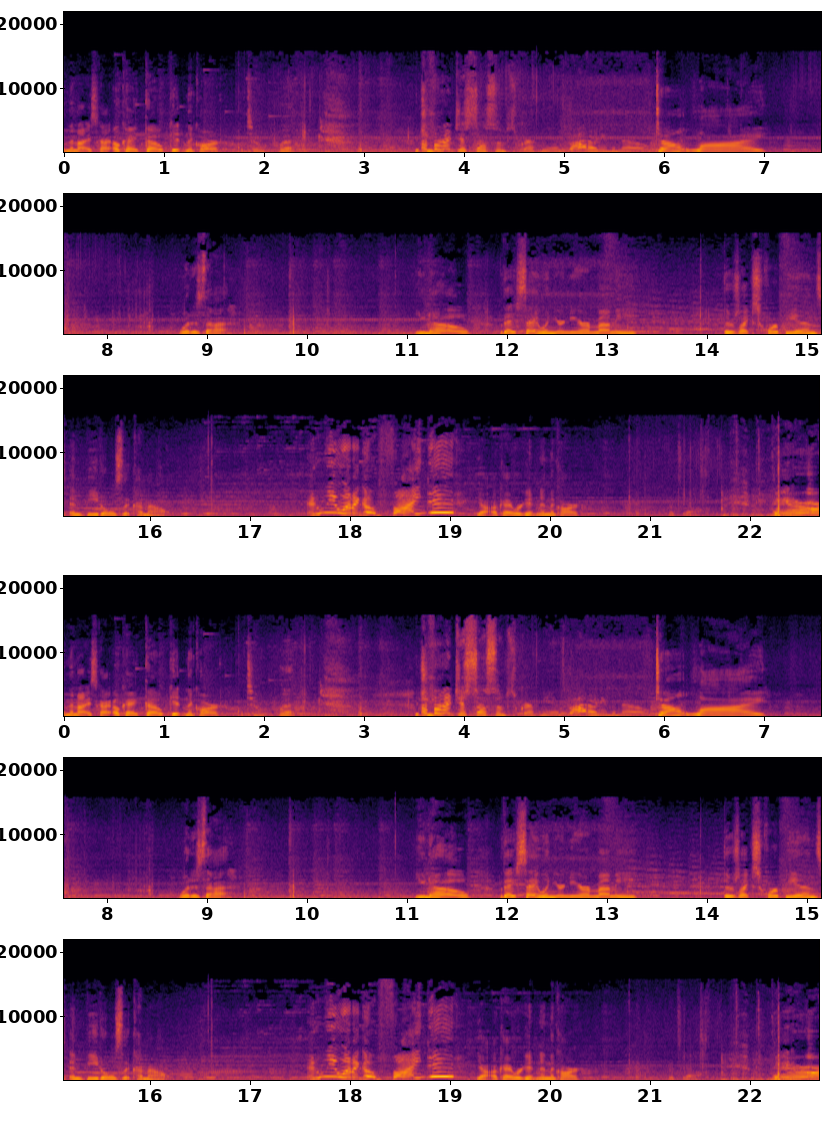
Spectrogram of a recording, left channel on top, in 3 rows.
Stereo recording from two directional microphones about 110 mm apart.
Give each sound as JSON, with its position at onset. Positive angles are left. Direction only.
{"t": 0.0, "sound": "speech", "side_deg": -15}
{"t": 0.7, "sound": "speech", "side_deg": 0}
{"t": 1.0, "sound": "speech", "side_deg": -10}
{"t": 3.6, "sound": "speech", "side_deg": -45}
{"t": 8.7, "sound": "speech", "side_deg": -15}
{"t": 11.1, "sound": "speech", "side_deg": -25}
{"t": 12.7, "sound": "speech", "side_deg": -10}
{"t": 17.6, "sound": "a sound", "side_deg": -5}
{"t": 19.2, "sound": "speech", "side_deg": -10}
